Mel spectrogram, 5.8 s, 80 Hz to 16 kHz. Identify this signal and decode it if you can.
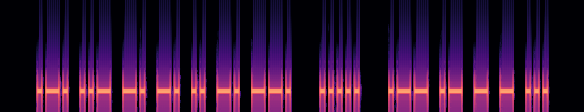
Morse code, heard as a keyed tone, about 28 wpm, 700 Hz. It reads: RUNNING 5 WATTS
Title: Common QSO Phrases 28wpm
